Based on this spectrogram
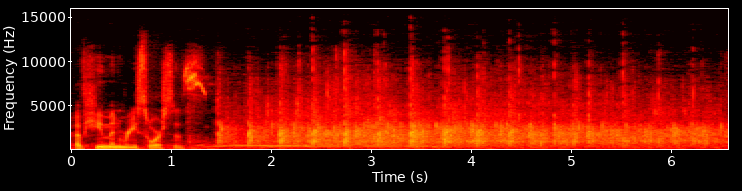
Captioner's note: audience cheering and applauding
